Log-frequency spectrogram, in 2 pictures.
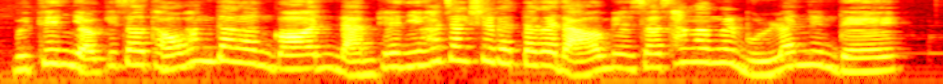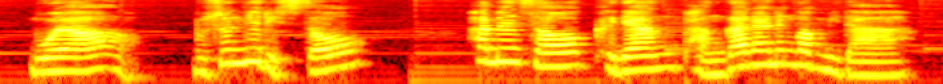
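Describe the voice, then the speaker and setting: A woman reading a first-person family story as scripted narration, in a steady, confiding way. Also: high-pitched.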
